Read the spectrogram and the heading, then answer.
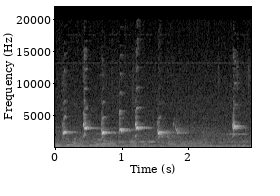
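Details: Chinese hwamei singing in the countryside, a chattering, talk-like song that wakes the listener every morning; loud clear whistled notes, each a short upward flick into a held tone, repeated roughly every quarter second, then a pause and one final note.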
